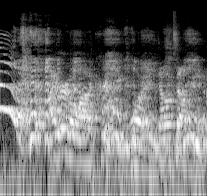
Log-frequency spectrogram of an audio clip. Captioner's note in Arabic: ضحك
